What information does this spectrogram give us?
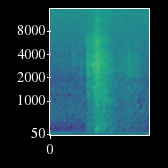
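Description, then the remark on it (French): A girl opens the exit door of a hotel at night with a single short scraping clunk that swells and fades within half a second, over a steady low hum. No one speaks. “La fille ouvre la porte.”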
